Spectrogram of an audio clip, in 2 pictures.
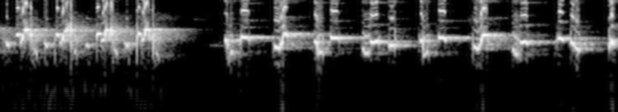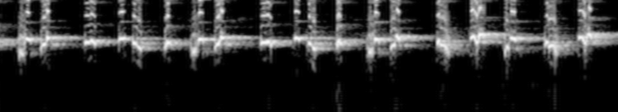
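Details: Sooty-headed bulbul with a long rolling song used to provoke others into singing back; a continuous stream of quick, liquid, descending whistled notes, repeated steadily for several seconds.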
